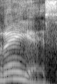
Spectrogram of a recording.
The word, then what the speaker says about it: Reyes: And this lady is Cynthia Reyes. I am giving the Spanish pronunciation.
